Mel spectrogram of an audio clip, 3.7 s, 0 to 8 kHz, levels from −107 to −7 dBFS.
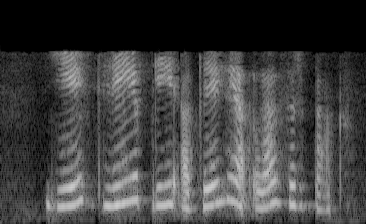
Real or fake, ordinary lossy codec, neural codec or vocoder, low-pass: fake; AAC, 16 kbps; codec, 32 kHz, 1.9 kbps, SNAC; 7.2 kHz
